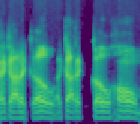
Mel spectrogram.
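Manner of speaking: put-on crying, tearful voice. Retelling asking to go home for a funeral: imitating someone crying. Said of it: "when I was crying in the office".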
